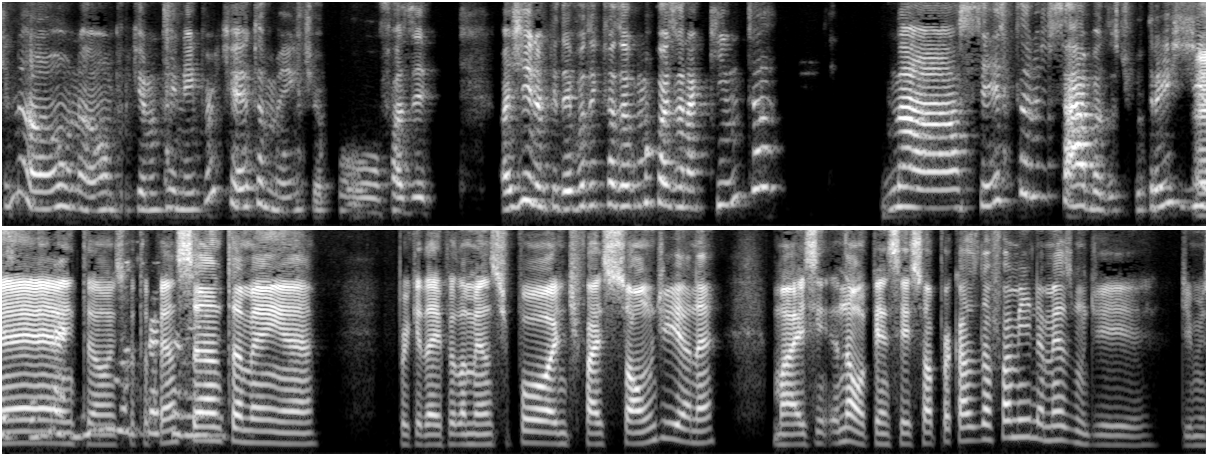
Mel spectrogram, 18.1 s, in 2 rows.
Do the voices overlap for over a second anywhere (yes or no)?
yes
